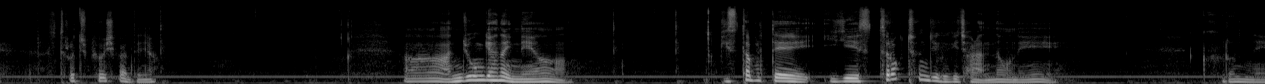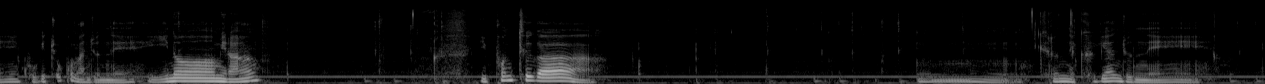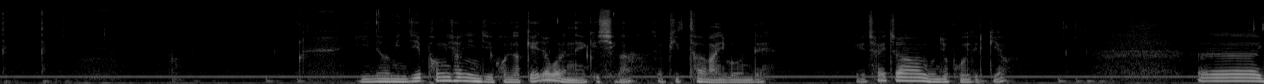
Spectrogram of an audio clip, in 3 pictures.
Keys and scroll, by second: 0.0-0.1 typing, 2.1-2.8 typing, 7.6-12.9 typing, 14.2 ctrl+l, 14.3-15.8 typing, 16.8 ctrl+l, 16.9-18.6 typing, 20.3-24.5 typing, 21.3 ctrl+l, 25.5 ctrl+l, 25.8-26.4 typing, 27.7 typing, 28.5 ctrl+l, 28.8-29.9 typing, 29.9 Return, 31.2 ctrl+l, 31.5-32.0 typing, 35.7-37.1 typing.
